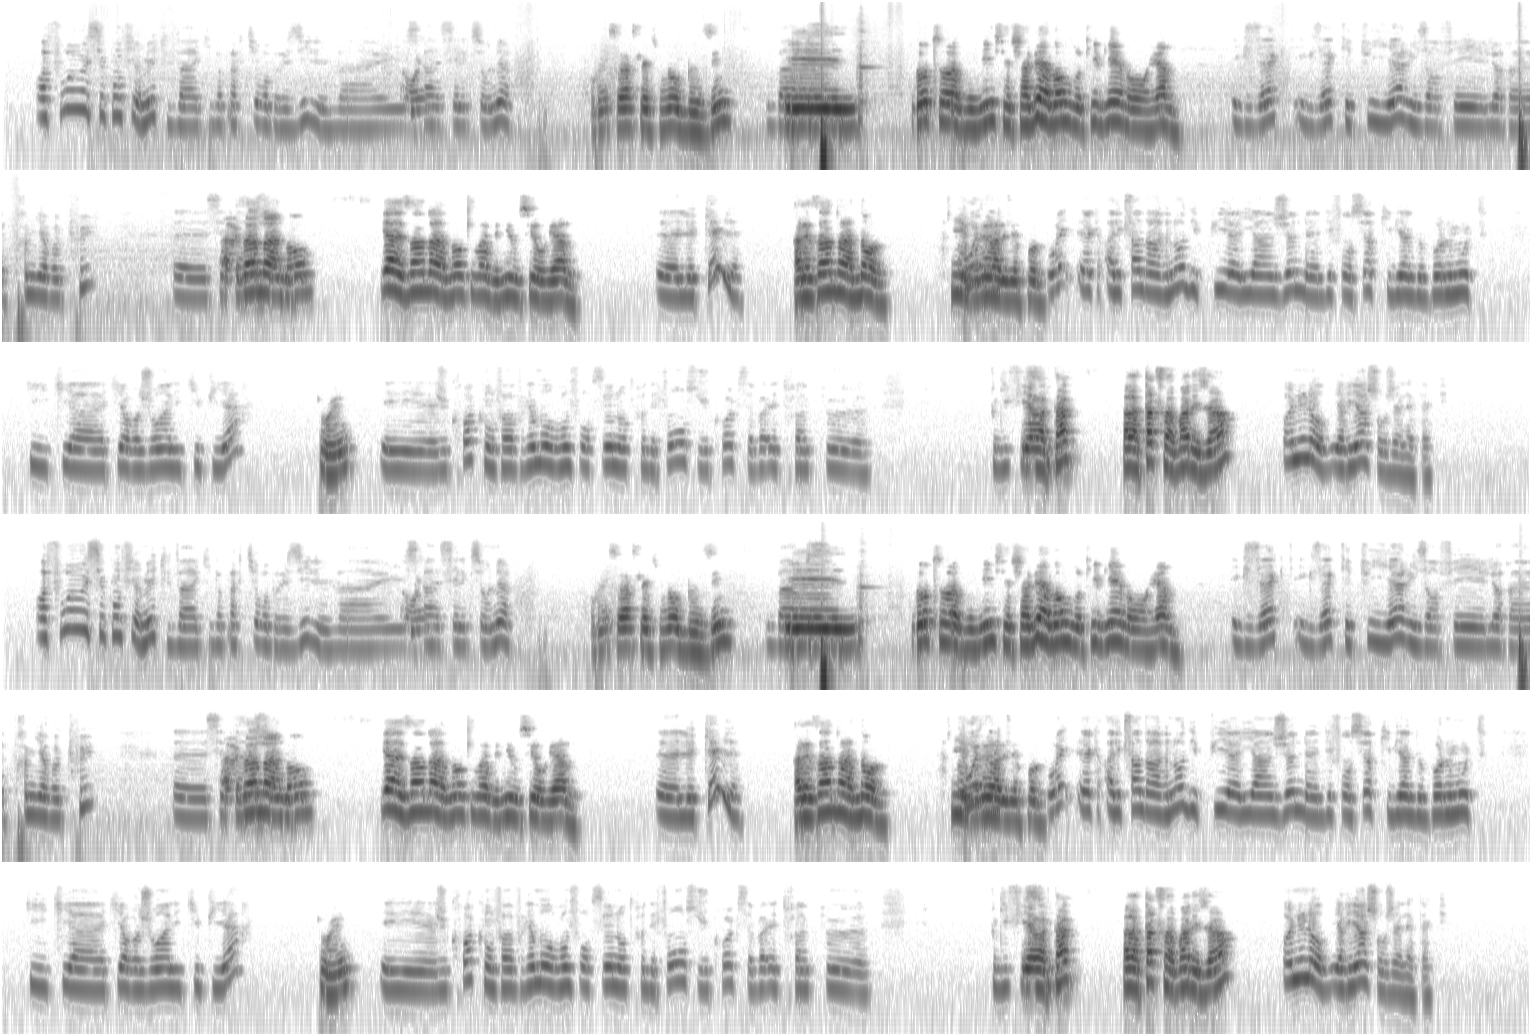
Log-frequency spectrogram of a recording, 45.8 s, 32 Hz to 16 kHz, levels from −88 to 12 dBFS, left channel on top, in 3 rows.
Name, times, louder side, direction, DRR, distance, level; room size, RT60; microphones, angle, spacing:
voice 1, 0.3-5.1 7.6-8.4 12.3-16.2 17.0-18.2 21.8-22.7 24.8-25.3 25.7-30.0 30.8-32.9 34.3-39.2 40.5-41.2 43.4-44.8, right 1 dB, 35° right, 0.6 m, -36 dB
sound 1, 0.8-17.6, left 2 dB, 65° left, 0.7 m, -40 dB
voice 2, 5.9-7.3 7.8-8.6 9.1-11.8 17.5-18.4 19.1-21.0 23.2-24.1 24.8-25.7 33.7-34.1 40.7-41.3 41.8-42.8, equal, 15° left, 0.9 m, -24 dB
5.7 x 2.5 x 2.7 m
head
